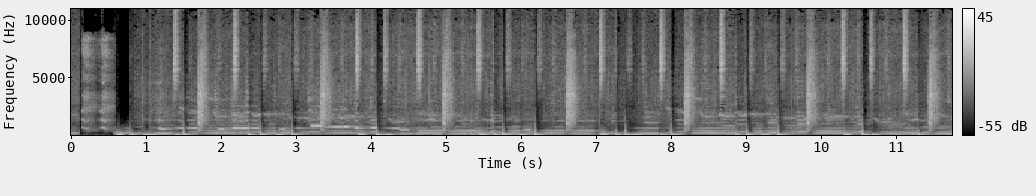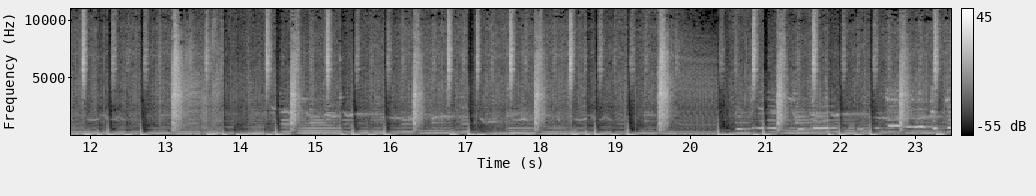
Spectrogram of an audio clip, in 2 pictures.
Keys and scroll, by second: 5.1 ctrl+z, 8.6 ctrl+z, 9.2 ctrl+z, 10.4 ctrl+z, 15.6 ctrl+z, 17.7 ctrl+z, 19.9 ctrl+z, 20.5 ctrl+z, 21.4 ctrl+z.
